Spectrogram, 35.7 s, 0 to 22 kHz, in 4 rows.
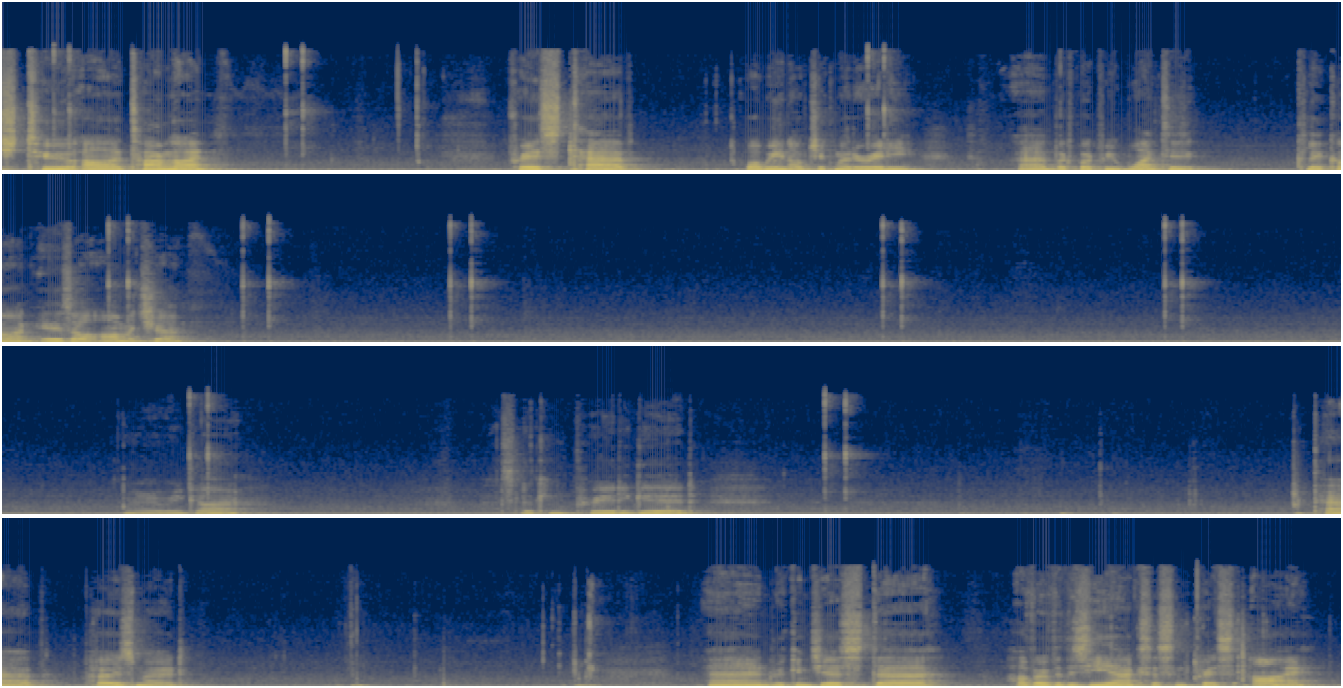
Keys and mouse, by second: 0.2-2.0 drag, 3.8 Tab, 5.8 click, 9.6 click, 10.4 click, 11.9 click, 14.8 click, 16.8 click, 19.1 click, 23.2 click, 26.4 Tab, 35.0 i.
